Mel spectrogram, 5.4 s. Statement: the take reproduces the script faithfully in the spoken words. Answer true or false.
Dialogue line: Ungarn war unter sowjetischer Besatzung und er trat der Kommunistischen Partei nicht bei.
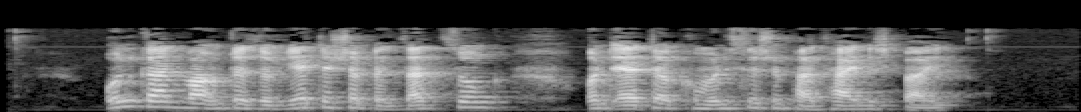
false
